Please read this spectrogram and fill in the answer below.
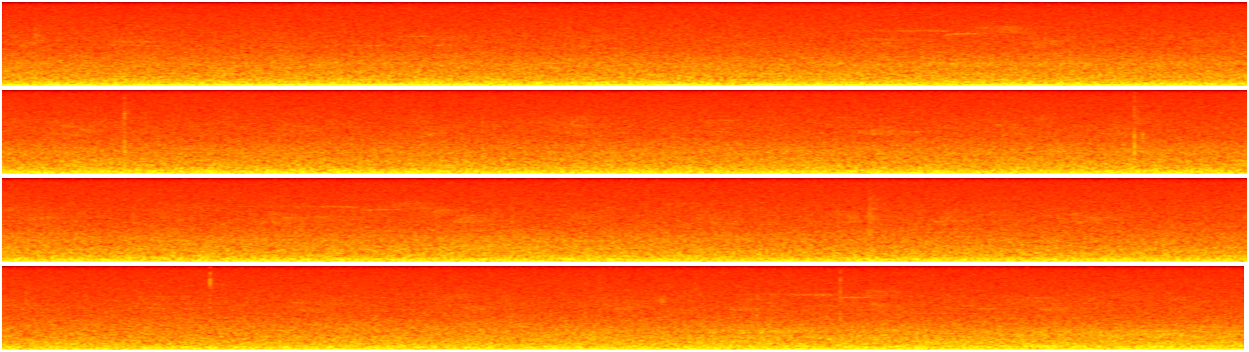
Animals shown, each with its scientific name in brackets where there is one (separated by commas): Red-eyed Vireo (Vireo olivaceus), Black-throated Green Warbler (Setophaga virens)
